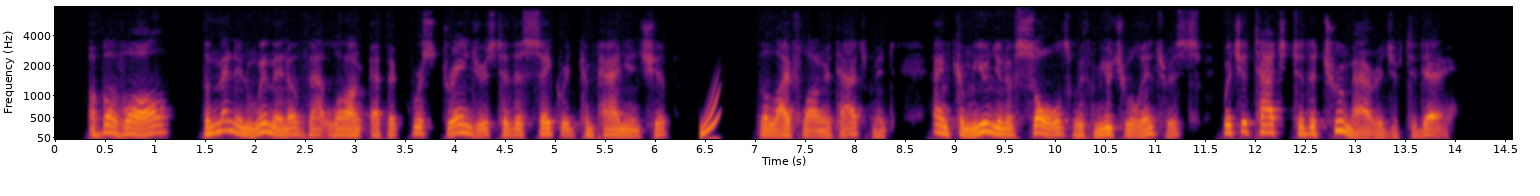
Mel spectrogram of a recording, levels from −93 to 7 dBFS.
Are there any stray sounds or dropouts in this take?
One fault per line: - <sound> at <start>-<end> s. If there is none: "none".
- chirp at 6.4-6.7 s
